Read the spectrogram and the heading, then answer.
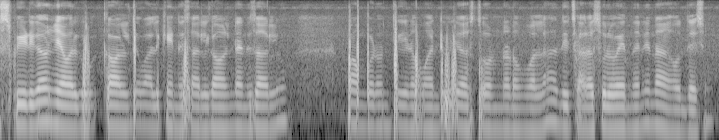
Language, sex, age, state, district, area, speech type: Telugu, male, 18-30, Andhra Pradesh, Konaseema, rural, spontaneous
